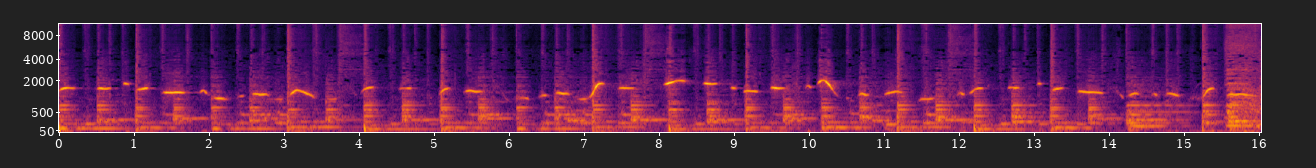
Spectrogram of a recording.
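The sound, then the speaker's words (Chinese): A whistled melody in a Chinese pop song, bright and clear, sliding between notes over a rhythmic instrumental backing with steady bass beats. “哼一段口哨”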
